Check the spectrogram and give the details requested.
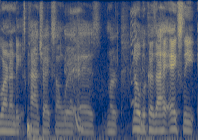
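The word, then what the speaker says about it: Merck: It's a pharmaceutical company by the name of MERK, but it's spelled MERK. Yeah, it goes according to how it's spelled, not how it was pronounced.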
